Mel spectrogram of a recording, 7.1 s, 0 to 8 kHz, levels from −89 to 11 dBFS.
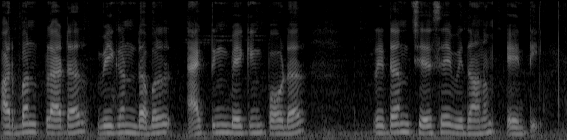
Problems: none marked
